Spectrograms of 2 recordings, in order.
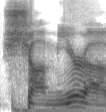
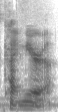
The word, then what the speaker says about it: chimera: are trapped in it Rita's evil shaw mira monster because no one on this writing staff knew how to pronounce chimera Zach Morris he shows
